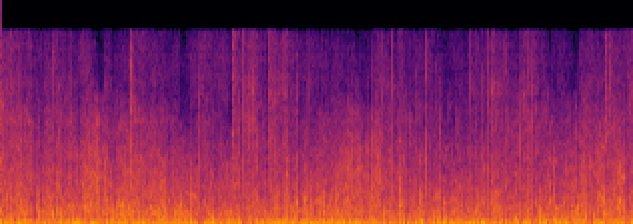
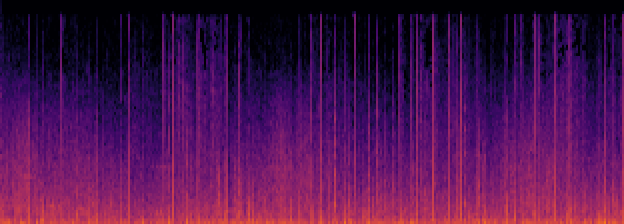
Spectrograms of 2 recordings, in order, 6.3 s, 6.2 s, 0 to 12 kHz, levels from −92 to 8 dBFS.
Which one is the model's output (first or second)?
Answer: first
